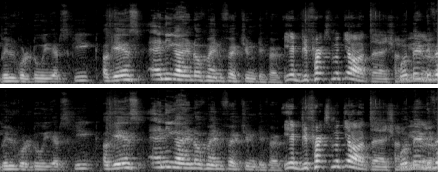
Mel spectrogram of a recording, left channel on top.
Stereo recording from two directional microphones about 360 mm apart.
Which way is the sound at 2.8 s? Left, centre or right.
Centre.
